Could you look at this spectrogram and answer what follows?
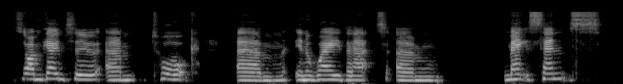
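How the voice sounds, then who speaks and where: A woman with a British accent talks at a very slow pace in a bright, sharp tone, her intonation fairly even against a quiet background. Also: medium pitch for a woman. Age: 60s. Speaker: family business advisor. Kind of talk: webinar presentation.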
